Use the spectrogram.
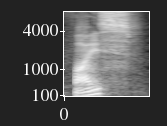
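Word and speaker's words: Faiss: This is where a lot of this core functionality is implemented to deal with VICE. That's how you pronounce that, vector codebase, vector database.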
